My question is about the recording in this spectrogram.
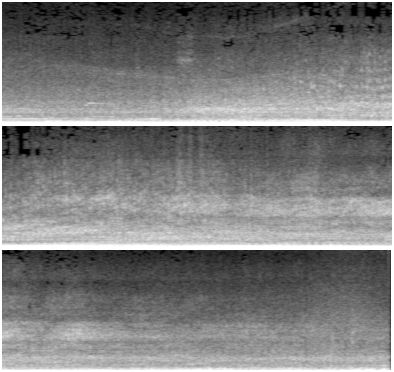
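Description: Street traffic close by: a motor vehicle's engine running, a little louder a few seconds in and easing off after about eight seconds.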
